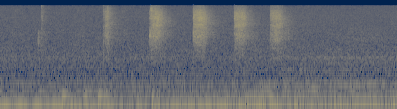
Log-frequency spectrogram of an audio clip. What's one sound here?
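A perfume bottle sprays in several quick hissing bursts.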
